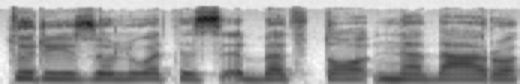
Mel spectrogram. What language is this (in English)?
Lithuanian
